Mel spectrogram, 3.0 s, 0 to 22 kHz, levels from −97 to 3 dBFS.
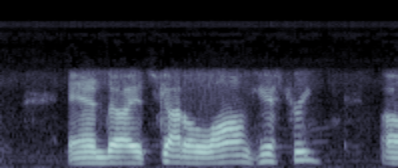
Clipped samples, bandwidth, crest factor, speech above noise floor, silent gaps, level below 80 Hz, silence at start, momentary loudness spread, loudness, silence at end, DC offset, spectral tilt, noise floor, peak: under 0.1%; 12.5 kHz; 16 dB; 34 dB; none; -70 dBFS; 0.5 s; 10 LU; -23 LUFS; 0 s; under 0.1%; -8 dB/octave; -56 dBFS; -8 dBFS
